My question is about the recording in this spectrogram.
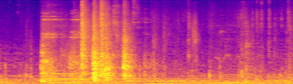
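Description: A wooden door clattering and the footsteps of several people walking in. It is loudest in the first two seconds, then trails off into lighter steps and knocks.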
